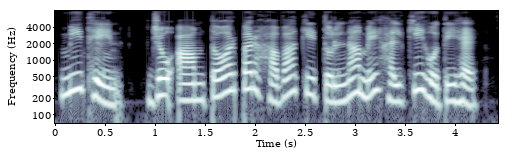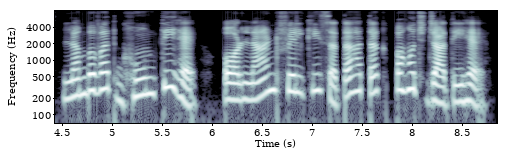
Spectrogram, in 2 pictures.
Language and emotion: Hindi, neutral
